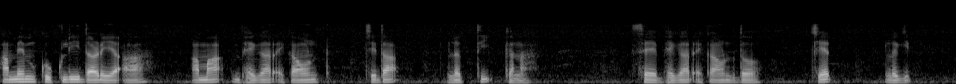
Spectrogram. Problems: none marked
